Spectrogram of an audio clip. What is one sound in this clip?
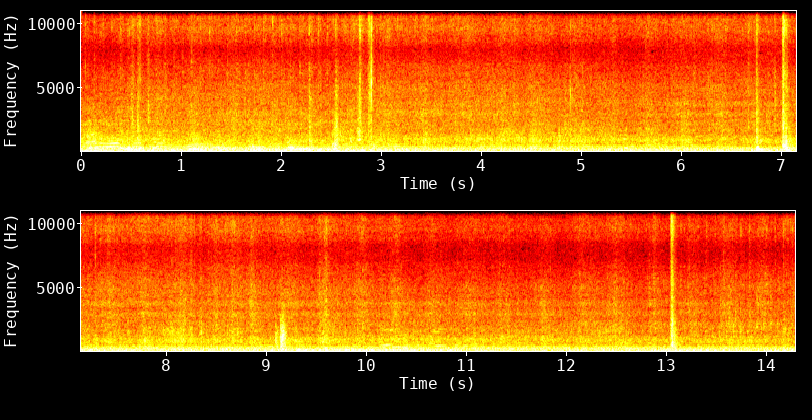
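Fish thud and slap onto a wet deck.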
